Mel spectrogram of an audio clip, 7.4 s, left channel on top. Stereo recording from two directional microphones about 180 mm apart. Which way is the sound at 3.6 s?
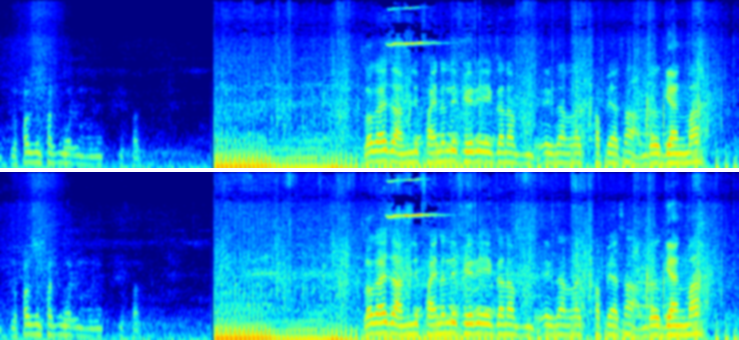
5° right (ahead or behind).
